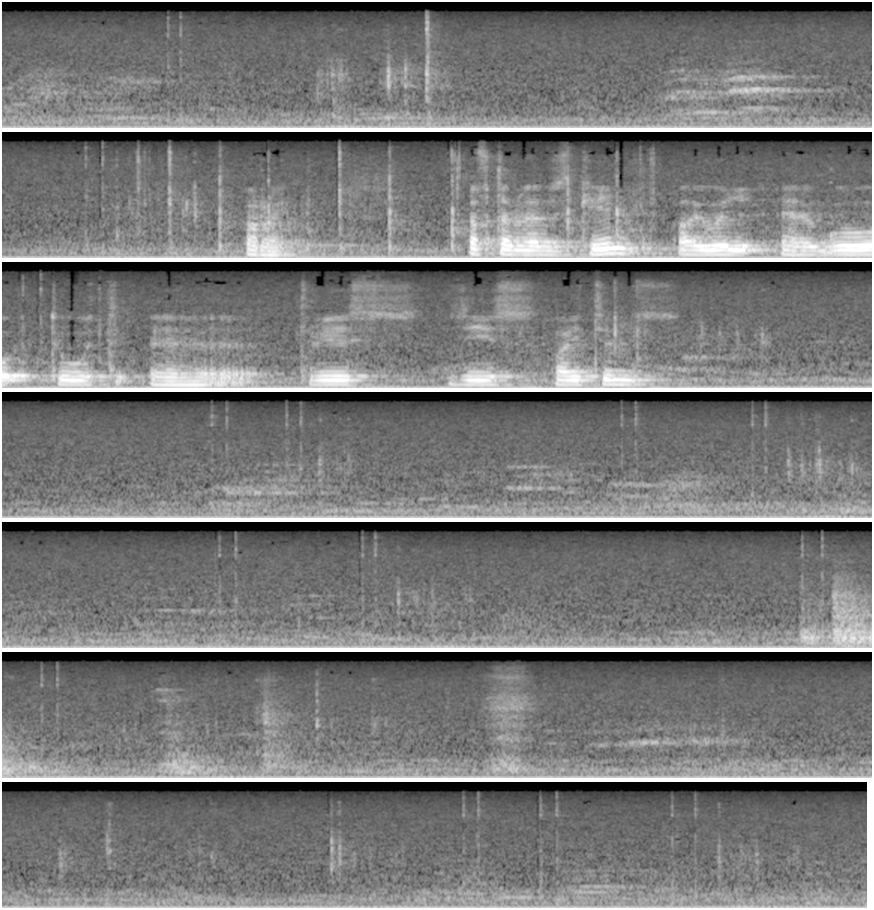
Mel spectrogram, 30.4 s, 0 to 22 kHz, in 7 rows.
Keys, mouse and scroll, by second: 2.1 shift+g, 5.4 shift+middle click, 5.7 scroll up 1, 6.2 shift+middle click, 7.1 shift+middle click, 7.4 shift+scroll, 8.8 click, 8.8-10.2 scroll up 1, 10.2 g, 14.6 click, 14.6 g, 16.7 click, 16.9 g, 19.3 g, 21.9 click, 22.3 g, 28.8 click, 28.8 g, 29.6 g.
